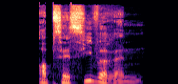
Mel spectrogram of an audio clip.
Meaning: inflection of obsessiv: 1. strong genitive masculine/neuter singular comparative degree 2. weak/mixed genitive/dative all-gender singular comparative degree
- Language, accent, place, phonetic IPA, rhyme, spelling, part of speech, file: German, Germany, Berlin, [ɔpz̥ɛˈsiːvəʁən], -iːvəʁən, obsessiveren, adjective, De-obsessiveren.ogg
